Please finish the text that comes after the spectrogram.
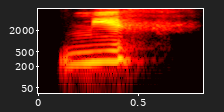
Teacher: Mith is heavy and make it two counts long.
